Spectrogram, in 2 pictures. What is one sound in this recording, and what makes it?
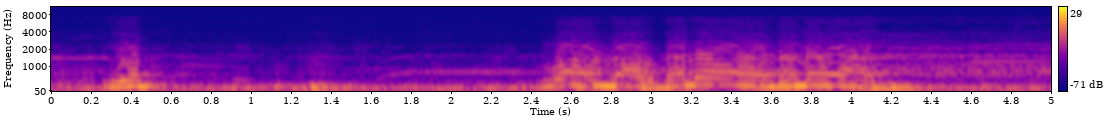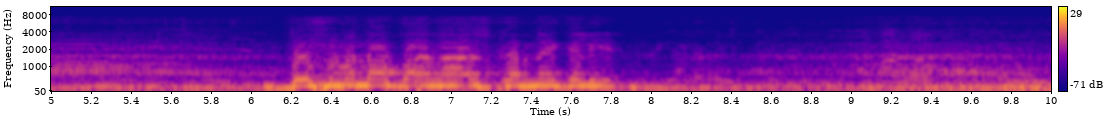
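An elderly man speaks forcefully into a microphone over a loudspeaker.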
